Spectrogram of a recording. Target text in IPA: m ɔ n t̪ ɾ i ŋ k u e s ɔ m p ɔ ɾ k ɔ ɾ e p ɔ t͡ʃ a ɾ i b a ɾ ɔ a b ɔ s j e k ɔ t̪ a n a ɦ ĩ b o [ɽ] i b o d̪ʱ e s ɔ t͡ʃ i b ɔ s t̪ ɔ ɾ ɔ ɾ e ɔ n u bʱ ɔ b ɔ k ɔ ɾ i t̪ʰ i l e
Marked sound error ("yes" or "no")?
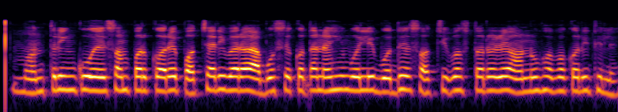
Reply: yes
